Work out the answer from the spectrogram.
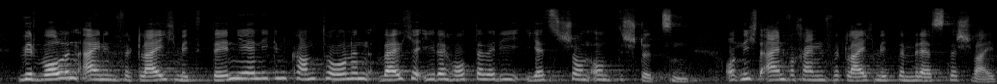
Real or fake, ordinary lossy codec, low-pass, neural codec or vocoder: real; none; 14.4 kHz; none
